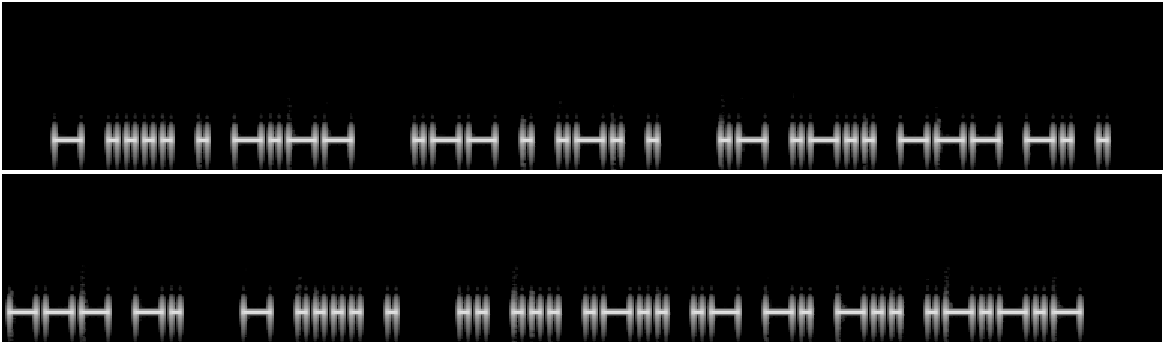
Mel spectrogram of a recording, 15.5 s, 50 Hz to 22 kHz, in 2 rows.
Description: Morse code, heard as a keyed tone, about 20 wpm, 700 Hz. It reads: THEY WERE ALONE ON THE ISLAND.
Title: Sentences from Top 1000 Words - Review Part 3 - 20wpm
